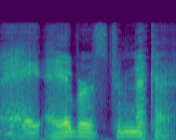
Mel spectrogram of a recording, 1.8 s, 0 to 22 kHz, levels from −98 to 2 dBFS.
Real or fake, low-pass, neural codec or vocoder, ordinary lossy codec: fake; 10.8 kHz; codec, 16 kHz in and 24 kHz out, 0.4 kbps, LongCat-Audio-Codec, two codebook decoder; none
